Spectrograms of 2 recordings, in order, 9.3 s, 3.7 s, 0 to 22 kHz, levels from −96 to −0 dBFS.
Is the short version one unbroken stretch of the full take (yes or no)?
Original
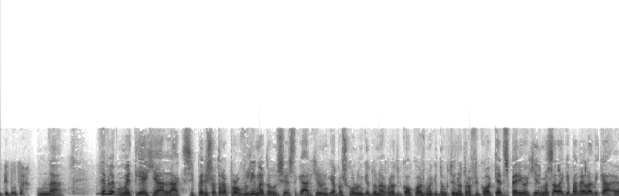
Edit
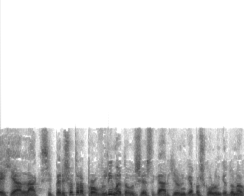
yes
